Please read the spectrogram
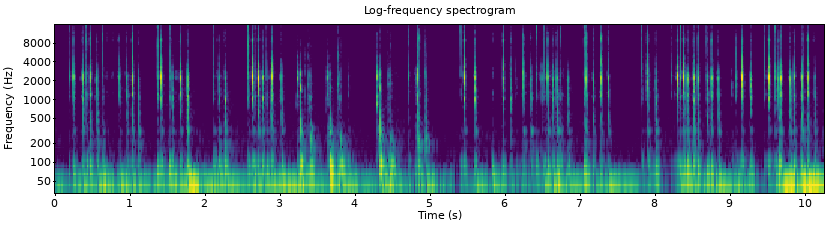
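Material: Acrylic.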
